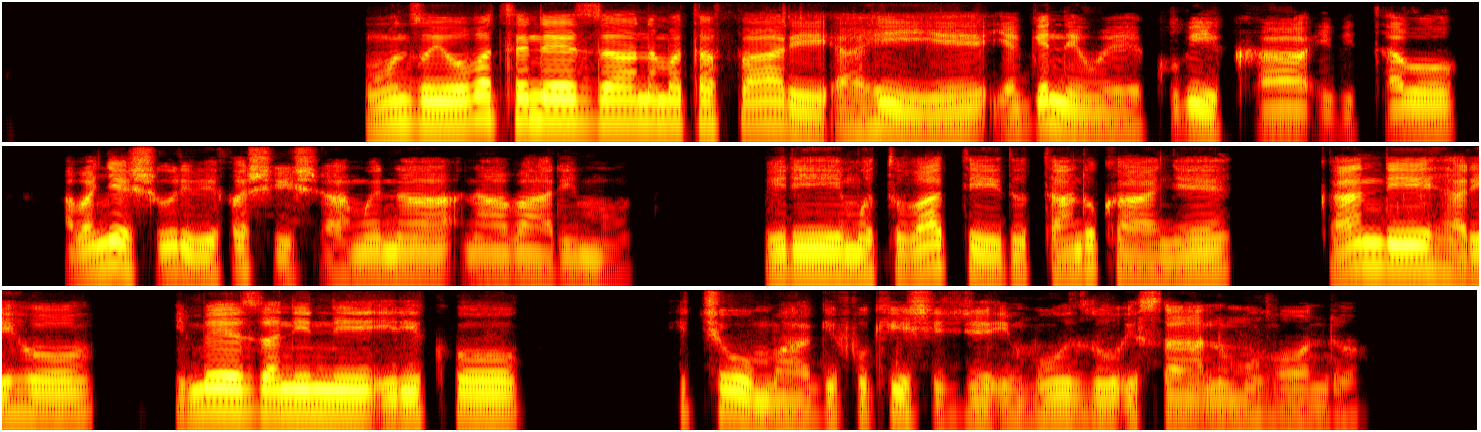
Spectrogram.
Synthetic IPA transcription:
muːnzujuːβat͡se̞ne̞ːzanamatafaːɾiʔaɦiːje̞jaɡe̞ne̞we̞kuβiːkʰaiβitʰaβo̞ | aβaɲe̞ʃuɾiβifaʃiːʃahamŋe̞naβaɾimu | βiɾimutuβatidutʰaːndukʰaɲe̞ | kaːndiɦaɾiɦo̞ | ime̞ːzaniniiɾikʰo̞ | it͡ʃuːmaɡifukʰiʃid͡ʒe̞ʔim̥huːzuʔisanumuɦo̞ːndo̞

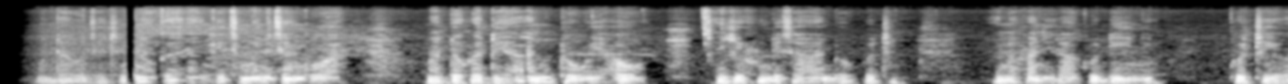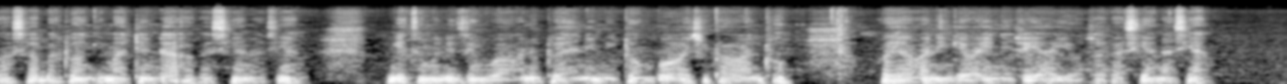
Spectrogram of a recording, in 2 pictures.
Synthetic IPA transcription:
mundaud͡zetininoɡʱaraŋɡe̞d͡zimwe̞nid͡ze̞ŋɡuʋa | madʱo̞kodʱejaano̞to̞ujawo̞at͡ʃifundisaʋantʰukuti | ano̞fanirakuɗini | kutiʋasa̰ɓatwaŋɡe̞mate̞ndaʔakasijanasijana | ŋɡe̞d͡zimwe̞nid͡ze̞ŋɡuʋaʋano̞tojane̞mito̞mbo̞ʋat͡ʃipaʋantʰu | ʋajaʋane̞ŋɡe̞ʋaine̞ʐijaioʐakasijanasijaːna

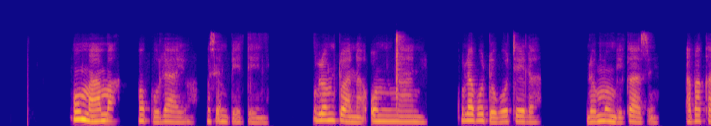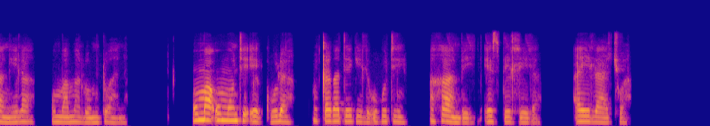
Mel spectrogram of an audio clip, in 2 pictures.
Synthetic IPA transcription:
umama | oɡ̥ʱulajɔusem̩b̥ʱɛd̥ʱeni | ulom̩tʼwana̰ʔom̩ŋ͡ǀanɛ | ɣulaβɔd̥ʱɔɣɔtʰʼɛla | lom̩muŋiɣazḭ | aβakʰaŋɛla | umamalom̩tʼwaːna | umaʔumuntʼuʔeɡ̥ʱula | uǃaɣatʰeɣilɛuɣutʰi | ahambʱɛezib̥ʱɛɮɛla̰ | a̰jɛlaːt͡ʃʼwa

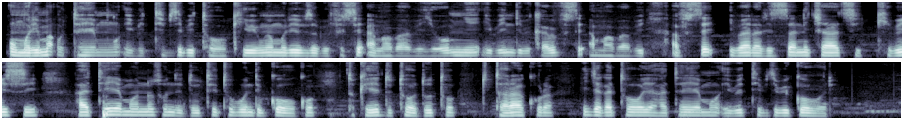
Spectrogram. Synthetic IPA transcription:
umuɾimaʔutʰe̞jemŋo̞ʔiβitʰivjiβitʰo̞ːkʰiβimŋe̞muɾiːvjo̞βifise̞ʔamaβaβijomɲeʔiβiːndiβikʰaββifi̥se̞ʔamaβaβia̰fi̥se̞iβaɾaɾizanit͡ʃaːt͡sikʰiβisi | hatʰe̞ːjemŋo̞nutuːndidutʰitʰuβuːndib̚ɡo̞ːkʰo̞ | tu̥kiːɾedutʰo̞dutʰo̞ | tu̥tʰaɾakʰuɾa | hiɟaɡatʰo̞ːjaɦatʰe̞ːjemŋo̞ʔiβitʰibjiβiɡo̞ːɾe

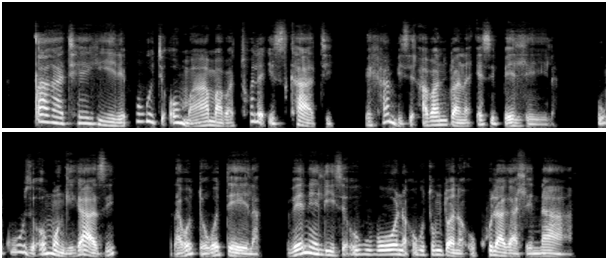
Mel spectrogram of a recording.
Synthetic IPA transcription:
ǃaɣatʰeɣilɛuɣutʰiʔɔmamaβatʰɔlɛʔisi̥kʰatʰi | βɛxambʱisɛʔa̰βantʼwanaʔesib̥ʱɛɮɛːla | uɣuzɛʔɔmoŋiɣazi | la̰βɔd̥ʱɔɣɔtʼɛla | βɛnelisɛ̰ʔuɣuβɔna̰ʔuɣutʰum̩tʼwanaʔukʰulaɣaɬɛnaː

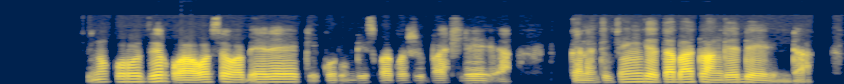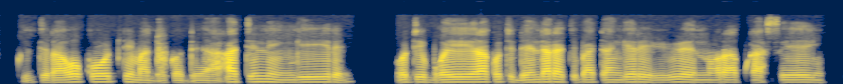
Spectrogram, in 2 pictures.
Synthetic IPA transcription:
tino̞kuɾud͡zirwawo̞se̞ɦwaɓe̞rekikurṵmbiswakweʐibʱaɬeja̰ | kanatit͡ʃiŋɡe̞taɓatwaŋɡe̞ɗenda̰ | kuitiɾawo̞kutimadʱokodʱejaʔatiniŋɡiɾe | otibʱoiɾakutiɗe̞ndaɾatiɓataŋɡeɾiiʋeno̞ɾap̚kaseːi

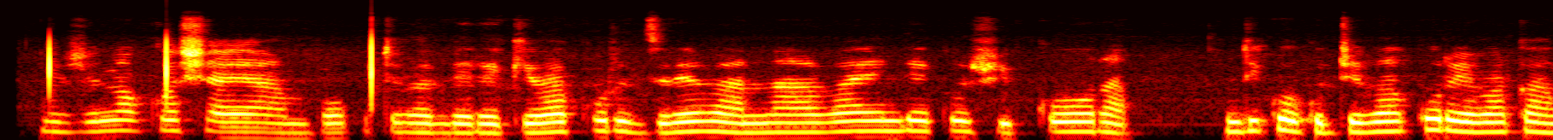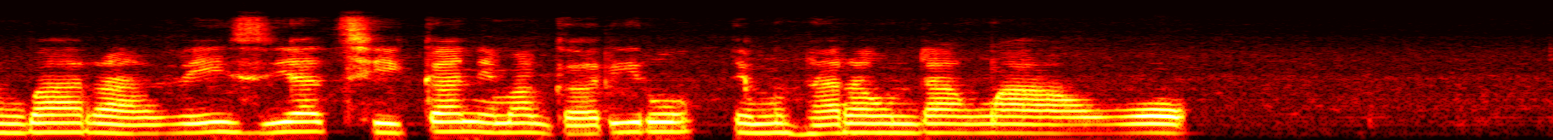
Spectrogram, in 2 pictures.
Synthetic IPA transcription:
ʐino̞ko̞ʃajambo̞kutiʋaɓe̞ɾe̞kiʋakuɾud͡zire̞ʋanaʋae̞nde̞kuʐiko̞ɾa | ndiko̞kutiʋakuɾe̞ʋakaŋɡwaraʋeizijat͡sikane̞maɡʱariɾo̞ | emun̤aɾaundamwaːwo

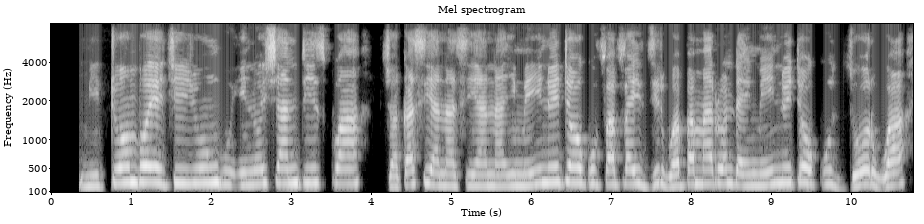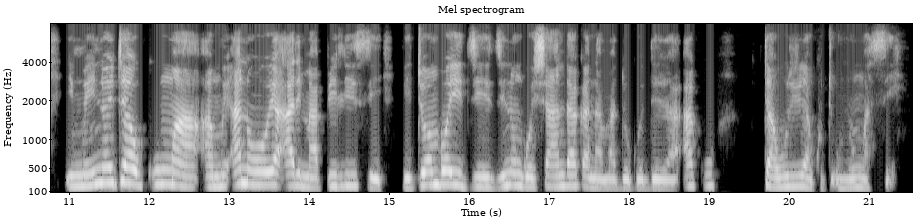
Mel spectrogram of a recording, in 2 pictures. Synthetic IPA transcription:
mito̞mbo̞je̞t͡ʃijuŋɡuino̞ʃandiswa | ʐ̥akasijanasijanaimwe̞ino̞itawo̞kup͡fap͡faid͡zirwapamaro̞ndaimwe̞ino̞itawokud͡zo̞rwaimwe̞ino̞itawokumwaːmwe̞ʔano̞ujaʔːɾimapilisimito̞mbo̞id͡zid͡zino̞ŋɡo̞ʃandakanamadʱo̞ɡʱo̞dʱeraʔaku | taurirakutiuno̞mwaseji

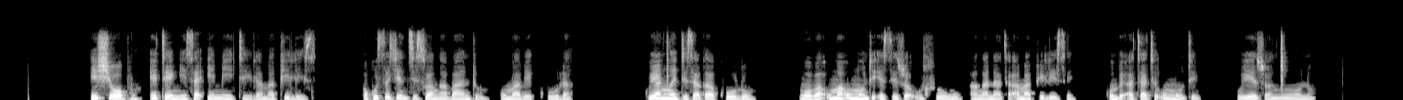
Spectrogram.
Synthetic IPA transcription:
iʃopʰuɛtʰeŋisaʔimitʰilamapʰilisi̥ | oɣusɛt͡ʃʼend͡zʱiswaŋaβantʼuːmaβeɡ̥ʱuːla | ɣujaŋ͡ǀed̥ʱisaɣakʰulu | ŋɔβaʔumaʔumuntʼuʔesizwa̰ʔṵɬuŋuaŋanatʰa̰ʔamapʰilisi | ɣumbʱɛʔatʰatʰɛ̰ʔumutʰi | ujɛzwaŋ͡ǀʱɔːnɔ

